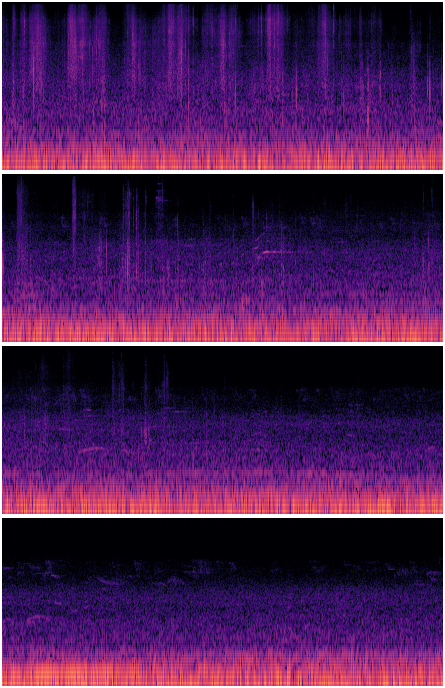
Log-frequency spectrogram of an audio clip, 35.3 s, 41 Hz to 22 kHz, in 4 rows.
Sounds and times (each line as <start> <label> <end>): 0.0 slow walk 23.0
